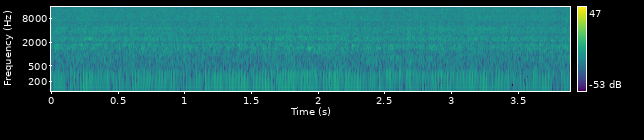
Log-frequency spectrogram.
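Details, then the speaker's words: Yamaha FZR1000 four-cylinder with rebuilt carburetors after Digi Sync balancing: even smooth idle with a steady burble, no misses or hunting; readings 58–60, carbs balanced with slight variation. "So they're perfect. They're spot on. They're pretty good. There's a bit of variation in it, but you've got to expect that."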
